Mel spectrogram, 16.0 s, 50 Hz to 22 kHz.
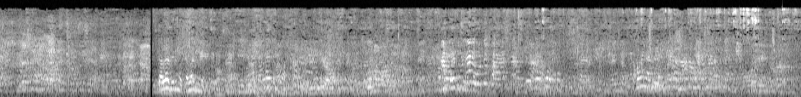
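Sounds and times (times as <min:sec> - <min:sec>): indistinct chatter echoing: 0:00.0 - 0:16.0.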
